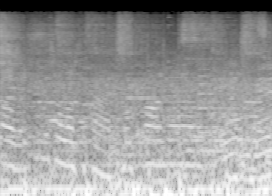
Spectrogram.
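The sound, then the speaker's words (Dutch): A car engine drones steadily as a car comes from the infield and crosses a stretch of the race track, its low rumble and shifting pitch blending into dense, constant background noise with indistinct voices underneath. “Ja, er komt dus een auto, die komt van het middenterrein. Die moet dus een stukje van de baan overbruggen.”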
